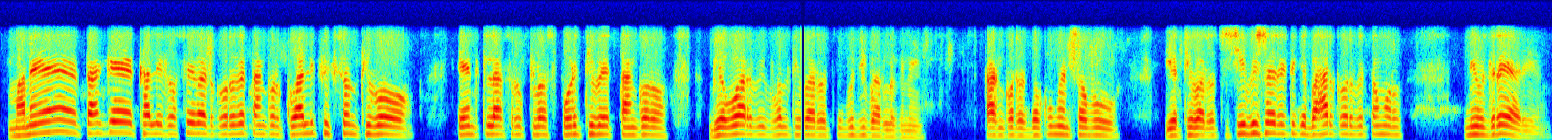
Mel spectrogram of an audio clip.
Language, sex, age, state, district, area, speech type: Odia, male, 45-60, Odisha, Nabarangpur, rural, conversation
